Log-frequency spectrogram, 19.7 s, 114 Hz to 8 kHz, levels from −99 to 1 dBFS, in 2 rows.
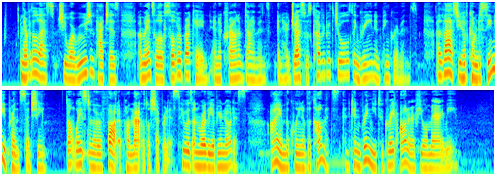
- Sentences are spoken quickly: Yes, fast, 220 wpm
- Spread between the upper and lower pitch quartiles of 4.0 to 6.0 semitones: No, average, 3.0 semitones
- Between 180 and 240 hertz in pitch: No, medium, 170 Hz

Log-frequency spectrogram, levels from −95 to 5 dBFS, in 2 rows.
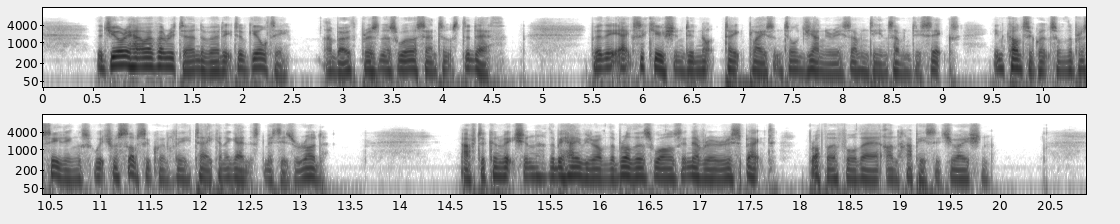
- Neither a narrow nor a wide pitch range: Yes, average, 3.0 semitones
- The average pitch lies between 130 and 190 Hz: No, low, 115 Hz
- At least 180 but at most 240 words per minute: No, average, 150 wpm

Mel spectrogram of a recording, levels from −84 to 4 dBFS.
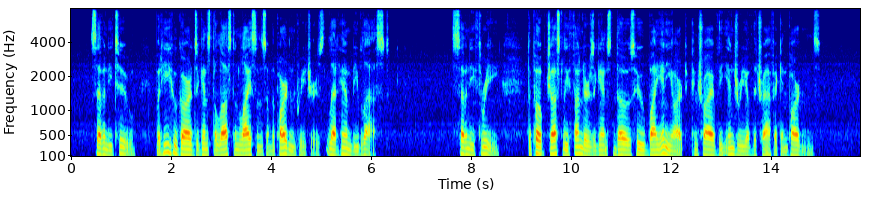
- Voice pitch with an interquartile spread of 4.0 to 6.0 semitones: No, average, 3.3 semitones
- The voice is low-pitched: Yes, low, 110 Hz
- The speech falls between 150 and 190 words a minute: No, average, 140 wpm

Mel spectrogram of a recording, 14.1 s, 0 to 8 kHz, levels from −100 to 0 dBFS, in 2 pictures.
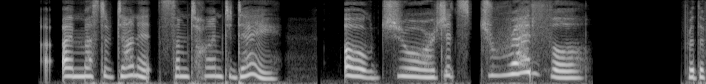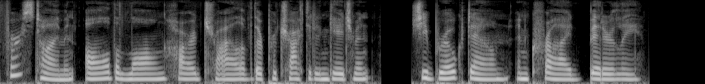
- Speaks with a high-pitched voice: Yes, high, 215 Hz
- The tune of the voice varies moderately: No, wide, 7.0 semitones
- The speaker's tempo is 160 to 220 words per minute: No, average, 140 wpm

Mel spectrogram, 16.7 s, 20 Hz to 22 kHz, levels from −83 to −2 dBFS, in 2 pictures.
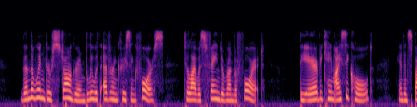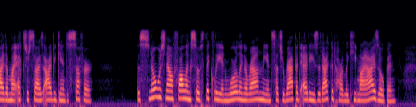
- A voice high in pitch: Yes, high, 225 Hz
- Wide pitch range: No, average, 2.7 semitones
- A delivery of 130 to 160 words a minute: No, fast, 205 wpm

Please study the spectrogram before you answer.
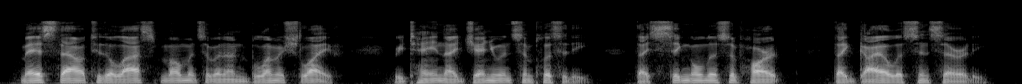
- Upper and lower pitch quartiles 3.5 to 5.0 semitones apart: No, narrow, 2.6 semitones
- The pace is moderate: No, slow, 125 wpm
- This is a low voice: Yes, very low, 85 Hz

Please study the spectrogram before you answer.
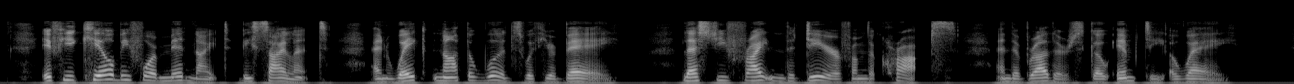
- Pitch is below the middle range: No, medium, 145 Hz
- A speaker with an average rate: No, slow, 130 wpm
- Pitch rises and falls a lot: Yes, wide, 7.1 semitones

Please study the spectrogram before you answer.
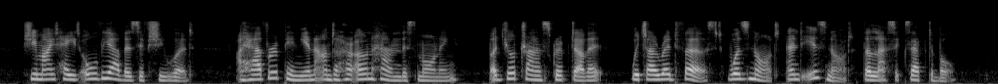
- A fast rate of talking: Yes, fast, 215 wpm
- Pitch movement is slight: No, average, 3.4 semitones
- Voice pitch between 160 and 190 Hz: No, high, 225 Hz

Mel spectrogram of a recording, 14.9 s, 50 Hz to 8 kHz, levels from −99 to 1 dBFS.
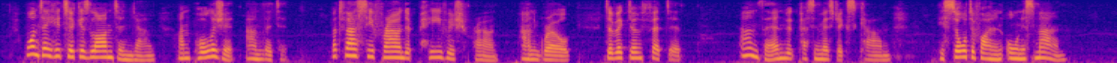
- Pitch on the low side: No, high, 210 Hz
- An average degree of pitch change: No, wide, 6.5 semitones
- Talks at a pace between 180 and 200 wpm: No, average, 155 wpm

